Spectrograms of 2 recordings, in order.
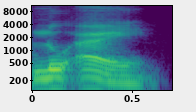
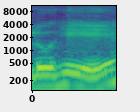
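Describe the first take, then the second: First: A glottal stop is heard in the middle. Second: An h sound is heard in the middle. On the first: The speaker calls it right. "lam waw tapi atas waw tu ada hamzah" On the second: The speaker calls it wrong. "bukan Luhi ya"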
